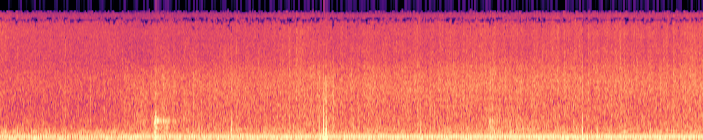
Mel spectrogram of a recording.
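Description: Noise of an old film soundtrack: a steady low hum under hiss, with scattered clicks and pops, the loudest about halfway through.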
